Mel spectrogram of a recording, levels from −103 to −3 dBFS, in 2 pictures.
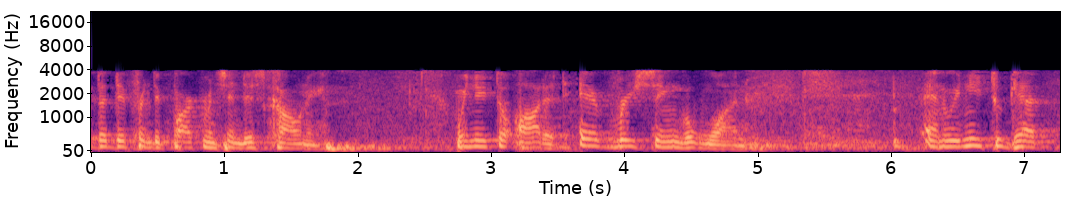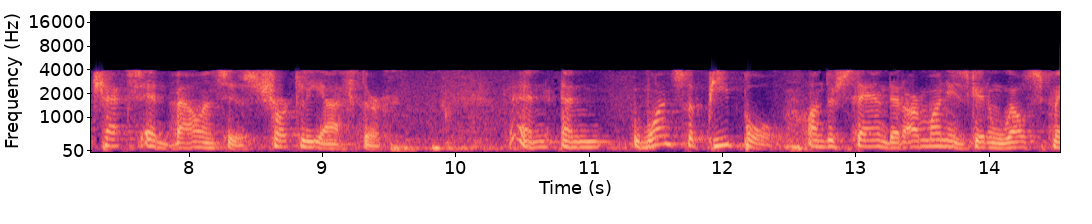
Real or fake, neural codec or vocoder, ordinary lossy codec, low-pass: fake; vocoder, 44.1 kHz, 128 mel bands every 256 samples, BigVGAN v2; AAC, 16 kbps; 7.2 kHz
